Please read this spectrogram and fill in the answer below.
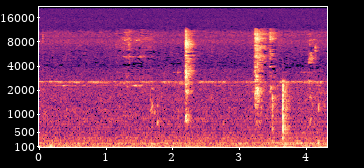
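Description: Near silence with a few faint clicks: one about two seconds in and three close together near the end, over a faint steady high whine.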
